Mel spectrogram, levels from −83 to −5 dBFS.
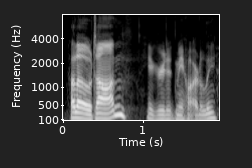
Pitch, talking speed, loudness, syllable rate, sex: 140 Hz, 185 wpm, -19 LUFS, 6.5 syllables/s, male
